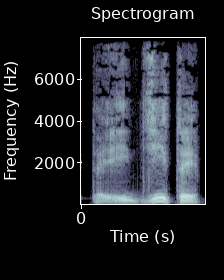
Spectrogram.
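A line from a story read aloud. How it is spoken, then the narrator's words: Hiss. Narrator (Russian): прошипел тот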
